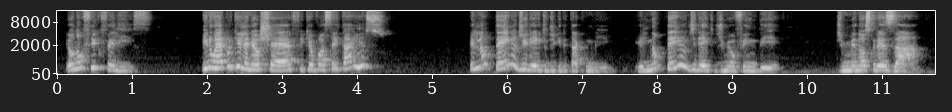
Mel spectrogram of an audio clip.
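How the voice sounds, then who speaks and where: A woman teacher giving an exam-prep lesson, talking loudly and emphatically and checking in with her students again and again. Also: sits high. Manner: loud, emphatic, full of "tá?" and "né?" checks.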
